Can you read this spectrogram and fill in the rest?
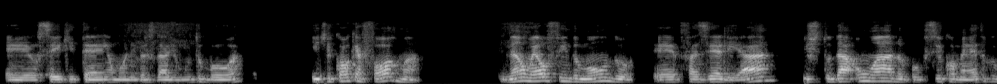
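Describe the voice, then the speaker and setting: Man from brazil, interview guest, halting restarts, mid pitch, muffled lo-fi audio. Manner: hesitant, with many restarts and fillers. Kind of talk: explaining in an interview. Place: lives in Israel.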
